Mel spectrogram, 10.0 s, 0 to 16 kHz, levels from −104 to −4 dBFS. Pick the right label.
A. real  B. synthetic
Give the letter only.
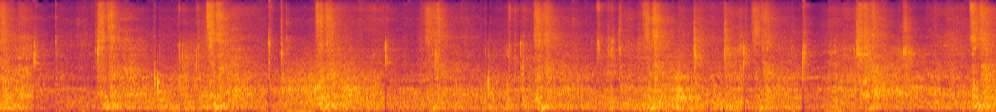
B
